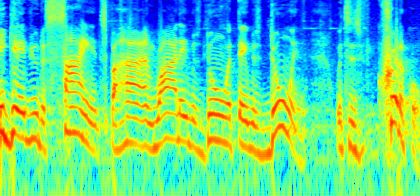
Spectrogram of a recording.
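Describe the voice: In a Bronx accent, a man talks with a high pitch. His intonation is lively. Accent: New York, Bronx.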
